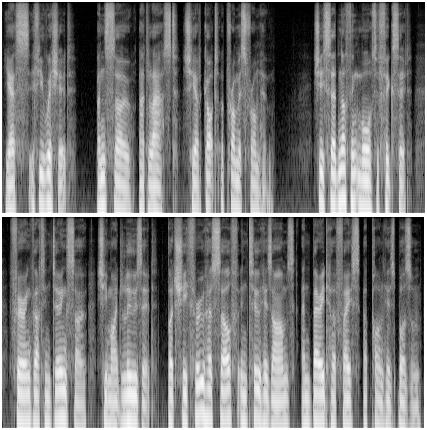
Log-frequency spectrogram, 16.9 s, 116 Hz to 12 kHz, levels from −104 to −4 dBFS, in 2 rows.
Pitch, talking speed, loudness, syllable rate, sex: 115 Hz, 160 wpm, -17 LUFS, 3.8 syllables/s, male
